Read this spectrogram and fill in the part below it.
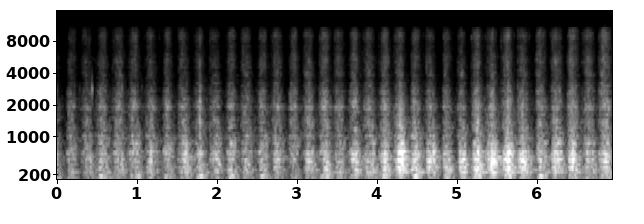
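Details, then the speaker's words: Irwin tenon saw before sharpening, cutting wood: rough rasping strokes about two and a half a second that catch, skip and chatter instead of biting, and cut very slowly. The saw is dull. "I can definitely hear it and feel it. It's just skipping and jumping like there's no tomorrow. And you can probably see the speed that it cut at. It's just it's very slow."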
